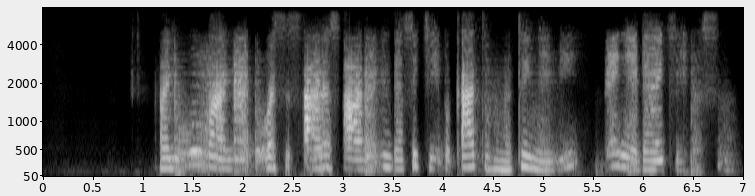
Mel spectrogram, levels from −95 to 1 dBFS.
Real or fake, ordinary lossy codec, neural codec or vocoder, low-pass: fake; none; codec, 44.1 kHz, 0.9 kbps, DAC; 7.2 kHz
